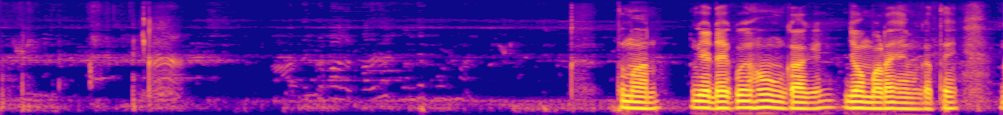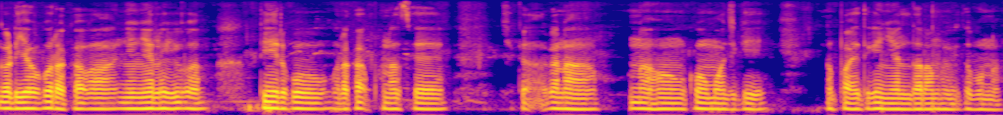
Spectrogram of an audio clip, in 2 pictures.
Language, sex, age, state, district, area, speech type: Santali, male, 18-30, West Bengal, Purba Bardhaman, rural, spontaneous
